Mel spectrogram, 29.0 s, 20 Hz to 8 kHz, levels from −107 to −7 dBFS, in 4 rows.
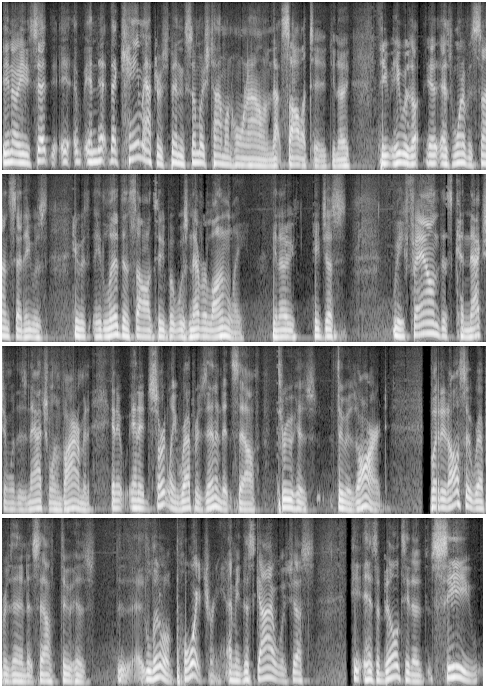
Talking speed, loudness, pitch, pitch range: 170 wpm, -19 LUFS, 130 Hz, 115-145 Hz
